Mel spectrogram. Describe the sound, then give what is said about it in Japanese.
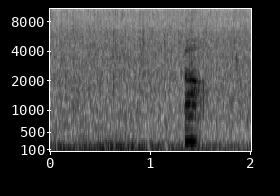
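Steady rain falls in a continuous soft hiss with a low rumble, and one brief brighter tone or drip-like ping rises out of it partway through. No one speaks. “さ、雨の音に耳を澄ませると君の心が癒されていくよ。”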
